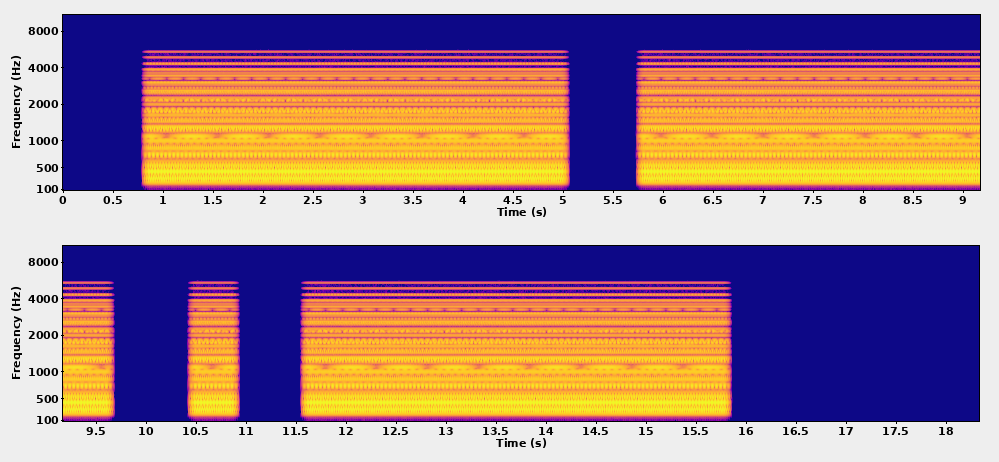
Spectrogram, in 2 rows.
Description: Train horn signal, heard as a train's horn. 2 long, 1 short, 1 long. On North American railways: approaching a public crossing.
